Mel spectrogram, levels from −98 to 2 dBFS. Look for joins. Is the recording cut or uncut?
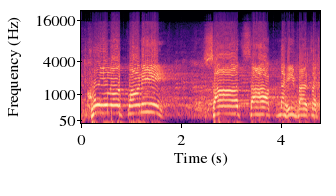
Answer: uncut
